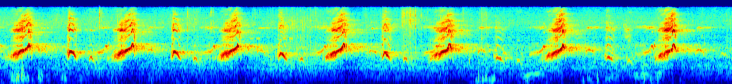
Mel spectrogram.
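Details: Repeated calls of a Chinese bamboo partridge: ringing, rising whistled notes in paired phrases, evenly spaced about a second apart, with some soft low background sounds.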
